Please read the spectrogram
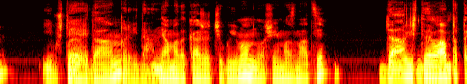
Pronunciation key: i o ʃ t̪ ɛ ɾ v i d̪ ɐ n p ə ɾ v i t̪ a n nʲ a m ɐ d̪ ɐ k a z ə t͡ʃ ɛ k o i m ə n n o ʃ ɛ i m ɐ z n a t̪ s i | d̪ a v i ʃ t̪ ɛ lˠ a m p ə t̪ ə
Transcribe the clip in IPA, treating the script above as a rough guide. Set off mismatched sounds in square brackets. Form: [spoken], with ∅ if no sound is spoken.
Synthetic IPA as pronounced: i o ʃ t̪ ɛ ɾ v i d̪ [a] n p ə ɾ v i [d̪] a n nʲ a m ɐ d̪ ɐ k a [ʒ] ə t͡ʃ ɛ [ɡ] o i m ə [m] n o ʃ ɛ i m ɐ z n a t̪ s i | d̪ a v i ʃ t̪ ɛ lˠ a m p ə t̪ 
